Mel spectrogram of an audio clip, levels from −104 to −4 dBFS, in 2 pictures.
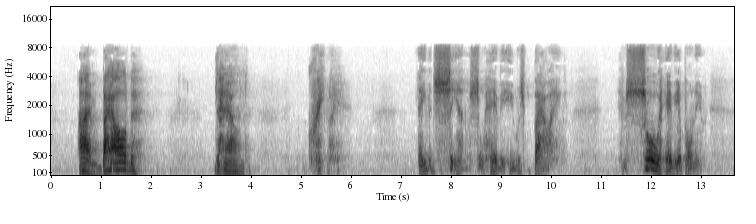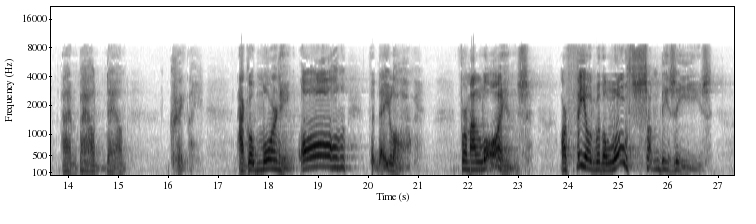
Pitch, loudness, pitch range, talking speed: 175 Hz, -18 LUFS, 155-210 Hz, 90 wpm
